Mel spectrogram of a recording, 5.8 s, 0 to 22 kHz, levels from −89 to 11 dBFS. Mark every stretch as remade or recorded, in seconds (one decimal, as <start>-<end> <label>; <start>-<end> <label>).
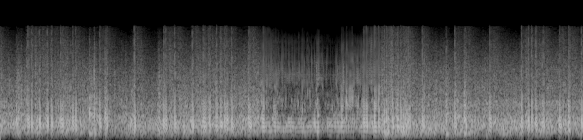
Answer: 0.0-2.6 recorded; 2.6-3.8 remade; 3.8-5.8 recorded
